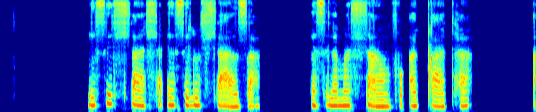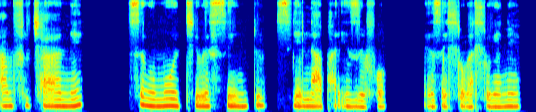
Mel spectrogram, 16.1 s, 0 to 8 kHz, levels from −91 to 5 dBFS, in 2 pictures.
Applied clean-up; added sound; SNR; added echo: none; none; none; none.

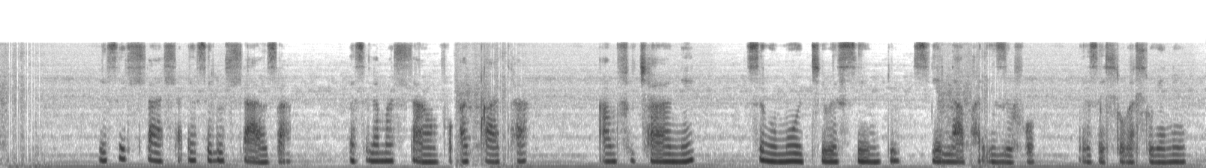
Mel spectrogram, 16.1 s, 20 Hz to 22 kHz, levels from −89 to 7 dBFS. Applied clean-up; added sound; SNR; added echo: none; Engine starting / Car; 17 dB; none.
